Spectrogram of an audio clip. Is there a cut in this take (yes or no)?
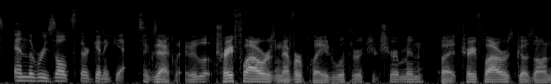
yes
